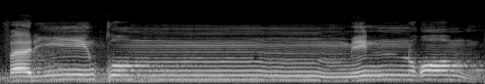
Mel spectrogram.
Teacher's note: Tapi ketika sudah terlafazkan dengan lisan kita, tersentuh hukum tajwid idgham bi gunnah, maka ya bukan lagi qun bunyinya, tapi qum bi gunnah dengan memperhatikan nilai gunnahnya. 2-3 ketukan paling tidak.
